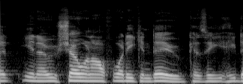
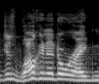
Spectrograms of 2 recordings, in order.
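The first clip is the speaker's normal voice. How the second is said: exasperated call; 6 semitones higher, 6 dB louder than usual. Retold or imitated. Telling guest to come in.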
